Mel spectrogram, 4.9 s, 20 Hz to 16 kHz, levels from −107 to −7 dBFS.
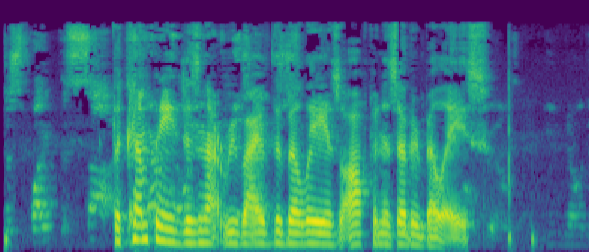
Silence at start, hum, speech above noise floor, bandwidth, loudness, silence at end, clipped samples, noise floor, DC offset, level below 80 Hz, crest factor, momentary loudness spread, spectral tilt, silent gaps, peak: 0.05 s; none; 28 dB; 11.5 kHz; -18 LUFS; 0.15 s; under 0.1%; -46 dBFS; under 0.1%; -64 dBFS; 18 dB; 12 LU; -4 dB/octave; none; -2 dBFS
